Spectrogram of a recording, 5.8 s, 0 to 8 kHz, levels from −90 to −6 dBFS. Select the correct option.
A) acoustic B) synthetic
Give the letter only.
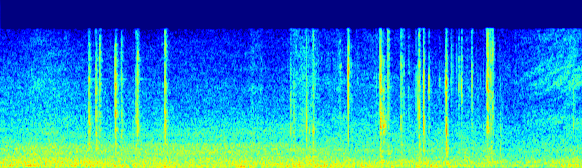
A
